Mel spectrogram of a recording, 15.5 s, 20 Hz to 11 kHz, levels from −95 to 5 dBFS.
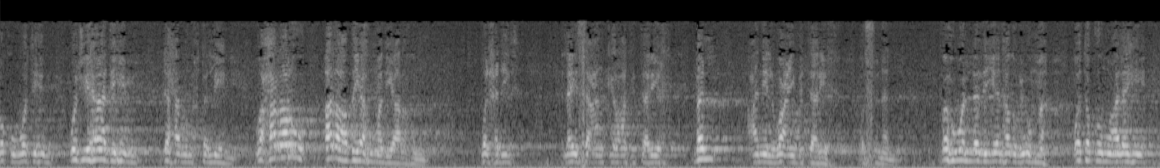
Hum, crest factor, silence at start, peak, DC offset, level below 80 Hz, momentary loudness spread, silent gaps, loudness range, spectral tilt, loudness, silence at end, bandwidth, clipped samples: none; 18 dB; 0 s; -4 dBFS; 1%; -48 dBFS; 16 LU; none; 6 LU; -6.5 dB/octave; -23 LUFS; 0 s; 7.4 kHz; under 0.1%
